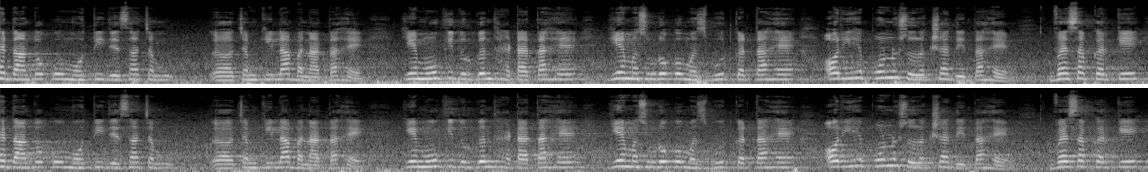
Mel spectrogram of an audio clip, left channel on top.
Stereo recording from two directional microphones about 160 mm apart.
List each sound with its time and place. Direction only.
0.0 s a woman's voice: 30° left (ahead or behind)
